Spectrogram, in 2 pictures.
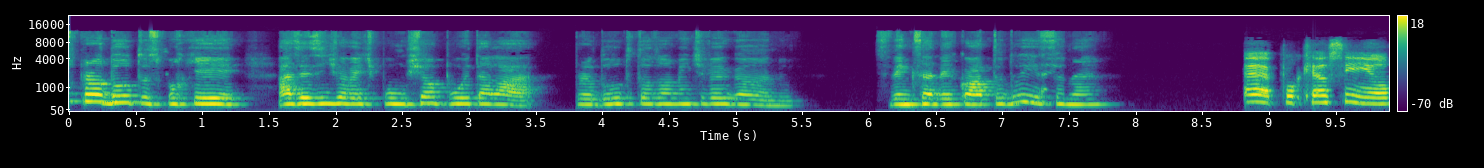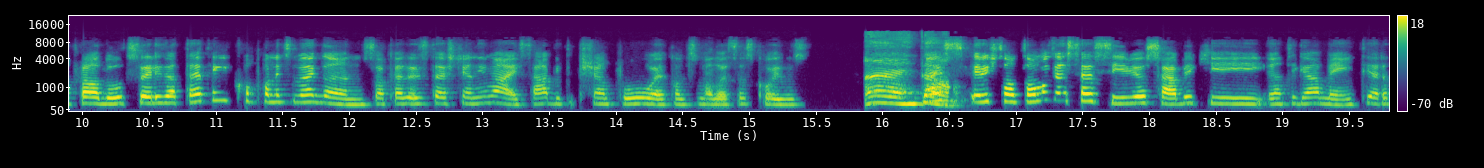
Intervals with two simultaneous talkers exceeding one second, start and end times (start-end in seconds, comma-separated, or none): none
